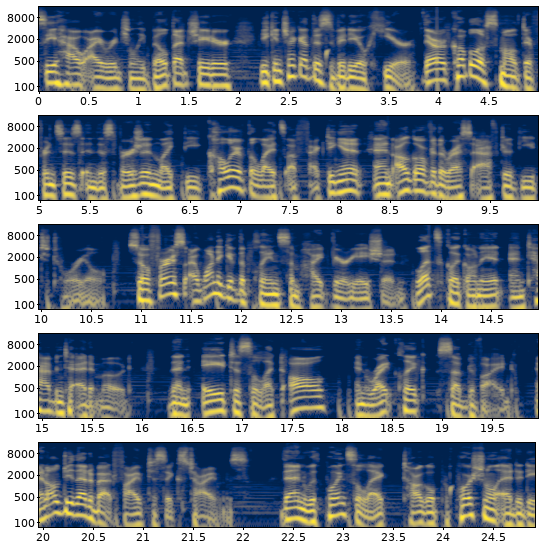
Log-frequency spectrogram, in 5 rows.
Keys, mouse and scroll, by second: 2.0 g, 2.2 shift+z, 4.6 Escape, 8.0 ctrl+z, 8.7 middle click, 10.4 shift+middle click, 11.7 middle click, 14.8 Tab, 16.3 a, 17.8 right click, 23.9 1.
